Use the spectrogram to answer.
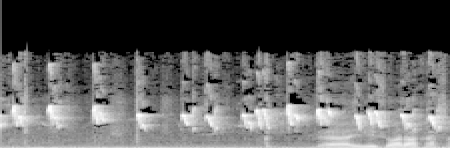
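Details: Horsfield's bushlark of the aliena type from Papua, a kept bird, singing a loud song with no bass that resembles a Bali or Mataram leci. Sharp high chirps repeat rapidly in bursts, with a man's voice talking over the final second.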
